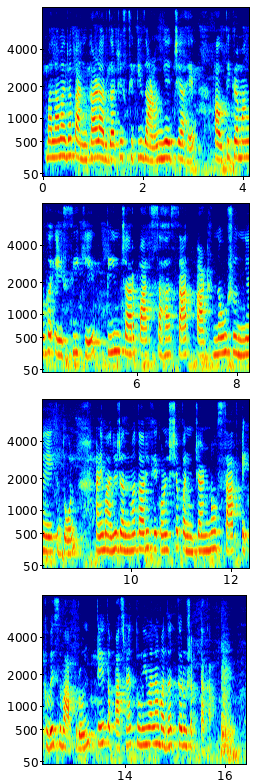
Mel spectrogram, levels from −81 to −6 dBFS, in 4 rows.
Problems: none marked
